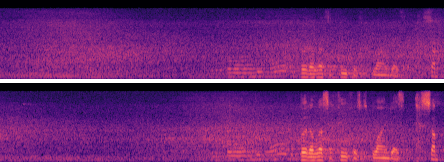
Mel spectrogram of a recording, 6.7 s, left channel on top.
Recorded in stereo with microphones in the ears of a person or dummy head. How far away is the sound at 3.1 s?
About 4 m.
